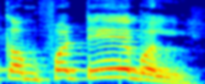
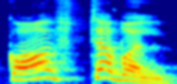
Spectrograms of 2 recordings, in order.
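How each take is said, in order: First: The ending is said as a full 'table'. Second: The ending is reduced, without a full 'table'. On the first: The speaker calls it wrong. "कंफर्टेबल ऐसे बोलते हैं, लेकिन गलत" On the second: The speaker calls it right. "इसको टेबल नहीं पढ़ते"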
